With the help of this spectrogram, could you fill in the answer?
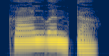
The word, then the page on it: ಕಾಲ್ವಂತ: kālvanta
